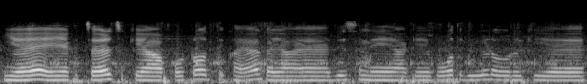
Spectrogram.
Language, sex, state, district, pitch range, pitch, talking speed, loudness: Hindi, female, Rajasthan, Bikaner, 195-205 Hz, 200 Hz, 155 wpm, -18 LUFS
